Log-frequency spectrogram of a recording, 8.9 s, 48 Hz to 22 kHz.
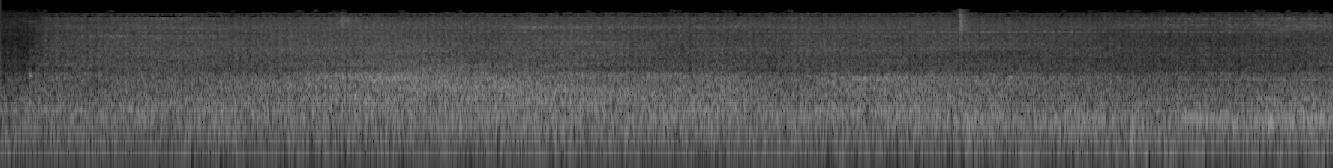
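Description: SNCF BB 22200 electric locomotive and its coaches rolling slowly past on arrival. The steady rumble of the train swells as the locomotive goes by, and a low hum comes in near the end.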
